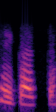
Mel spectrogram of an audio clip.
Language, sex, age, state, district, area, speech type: Bengali, female, 18-30, West Bengal, South 24 Parganas, urban, conversation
